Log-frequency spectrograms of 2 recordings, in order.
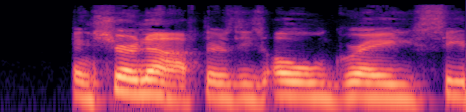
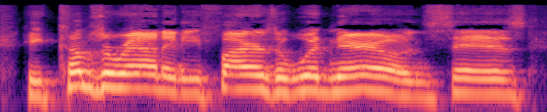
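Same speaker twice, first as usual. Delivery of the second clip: ordinary talk, nothing marked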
